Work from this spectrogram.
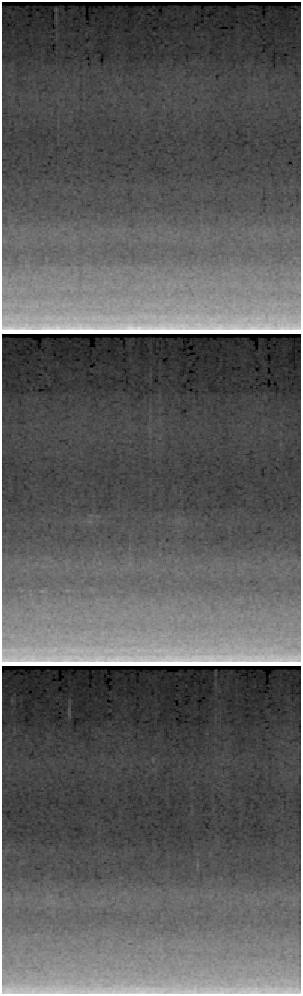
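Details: A steady low rumble of wind or engine noise runs throughout, loudest in the first two seconds, with no animal voice.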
